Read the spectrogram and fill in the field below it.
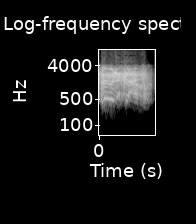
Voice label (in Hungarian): aircraft damaged mood med, hun; War Thunder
